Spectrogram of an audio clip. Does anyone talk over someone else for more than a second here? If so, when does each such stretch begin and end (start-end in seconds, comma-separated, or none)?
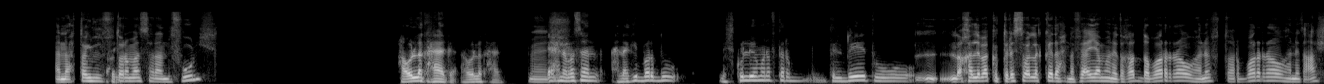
none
